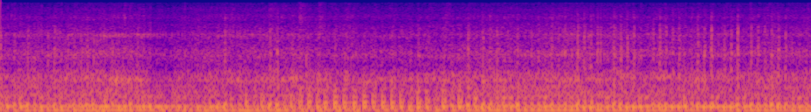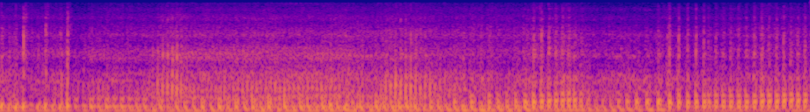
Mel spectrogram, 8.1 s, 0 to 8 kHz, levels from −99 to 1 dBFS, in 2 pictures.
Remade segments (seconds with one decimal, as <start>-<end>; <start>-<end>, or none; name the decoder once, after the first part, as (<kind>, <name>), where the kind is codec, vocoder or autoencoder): none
